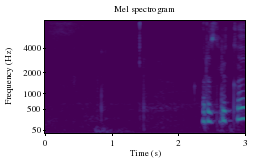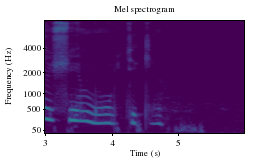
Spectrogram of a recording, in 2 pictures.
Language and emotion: Russian, sad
